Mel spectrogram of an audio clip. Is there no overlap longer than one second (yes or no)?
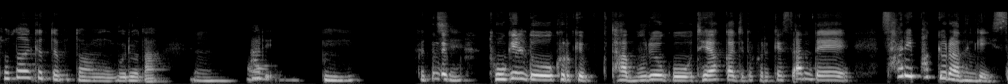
yes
